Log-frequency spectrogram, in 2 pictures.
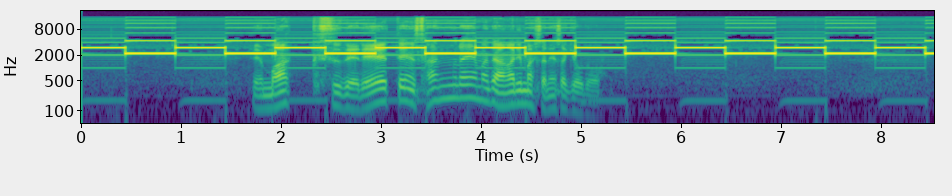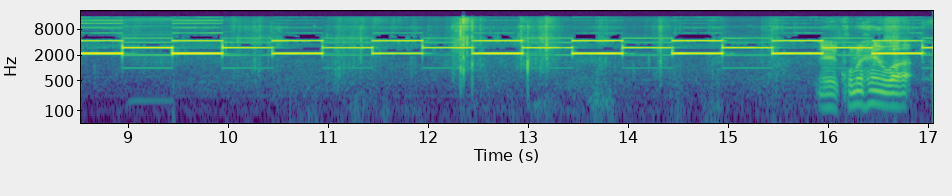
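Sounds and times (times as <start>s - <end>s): two-tone alarm beep: 0.0s - 17.0s
footsteps in dry leaves: 10.0s - 14.6s, 15.3s - 16.8s.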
